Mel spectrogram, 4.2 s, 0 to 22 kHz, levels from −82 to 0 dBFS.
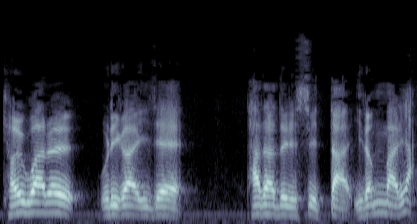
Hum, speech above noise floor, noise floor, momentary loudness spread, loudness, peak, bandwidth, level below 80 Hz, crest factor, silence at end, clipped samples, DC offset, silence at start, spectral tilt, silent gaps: none; 38 dB; -57 dBFS; 8 LU; -20 LUFS; -2 dBFS; 12 kHz; -60 dBFS; 20 dB; 0.05 s; under 0.1%; under 0.1%; 0.05 s; -6 dB/octave; none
